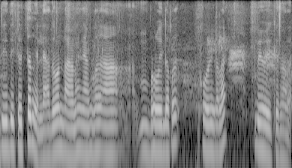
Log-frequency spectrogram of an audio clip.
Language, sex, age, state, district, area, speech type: Malayalam, female, 45-60, Kerala, Kottayam, rural, spontaneous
